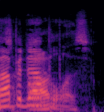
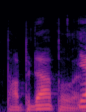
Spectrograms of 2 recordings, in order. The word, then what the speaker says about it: Papadopoulos: There's an OU in there, but that's Papadopoulos. – Papadopoulos.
